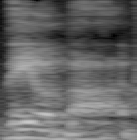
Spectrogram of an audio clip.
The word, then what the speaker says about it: baobab: but The Baobab tree b-a-o bab okay that's how that's how we pronounce It in America bail Bob tree but the um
